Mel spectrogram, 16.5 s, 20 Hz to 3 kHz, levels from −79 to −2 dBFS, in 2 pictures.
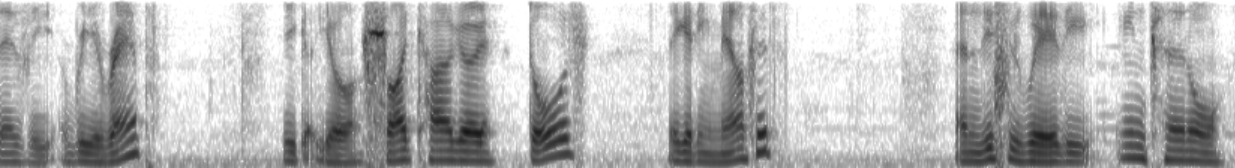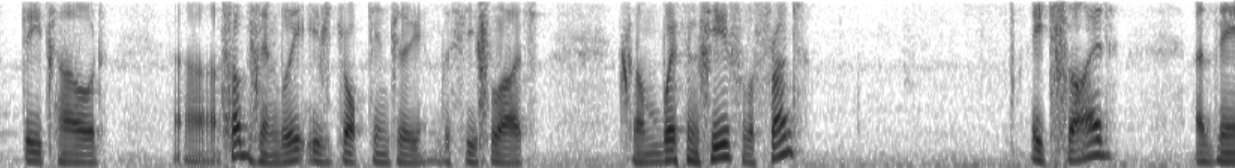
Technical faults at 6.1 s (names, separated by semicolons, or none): aliasing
